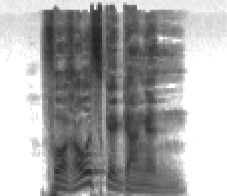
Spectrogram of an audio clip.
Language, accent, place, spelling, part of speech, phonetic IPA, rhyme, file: German, Germany, Berlin, vorausgegangen, verb, [foˈʁaʊ̯sɡəˌɡaŋən], -aʊ̯sɡəɡaŋən, De-vorausgegangen.ogg
- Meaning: past participle of vorausgehen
